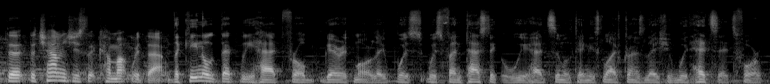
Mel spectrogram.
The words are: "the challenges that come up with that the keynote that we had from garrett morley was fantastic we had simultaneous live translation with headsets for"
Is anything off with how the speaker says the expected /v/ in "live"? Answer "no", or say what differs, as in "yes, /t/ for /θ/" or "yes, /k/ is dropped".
yes, /f/ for /v/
